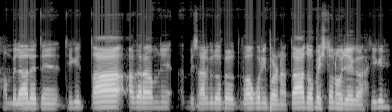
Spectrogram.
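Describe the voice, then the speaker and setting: A woman teaching Quran recitation to a child, spelling out syllables slowly for repetition and then explaining rules in quicker bursts. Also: on the low side, little pitch movement, smooth, lo-fi sound.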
